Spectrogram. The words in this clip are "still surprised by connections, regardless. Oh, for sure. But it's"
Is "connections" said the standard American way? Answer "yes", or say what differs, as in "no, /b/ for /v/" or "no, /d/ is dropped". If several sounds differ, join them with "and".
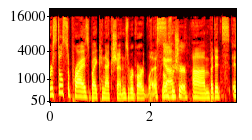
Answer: yes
